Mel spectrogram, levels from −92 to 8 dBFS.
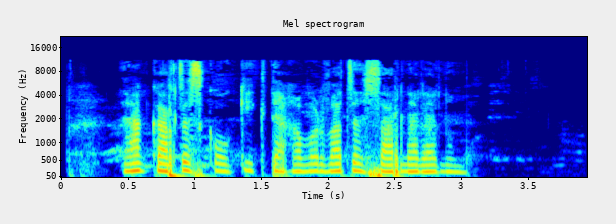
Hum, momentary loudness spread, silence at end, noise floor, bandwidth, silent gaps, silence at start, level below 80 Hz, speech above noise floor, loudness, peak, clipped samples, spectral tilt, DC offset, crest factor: none; 12 LU; 0.9 s; -68 dBFS; 11.5 kHz; none; 0.05 s; -36 dBFS; 44 dB; -24 LUFS; -6 dBFS; under 0.1%; -5 dB/octave; under 0.1%; 20 dB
